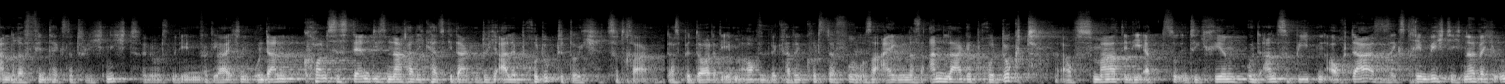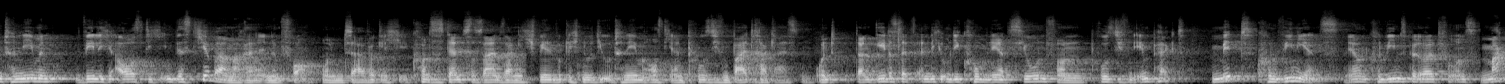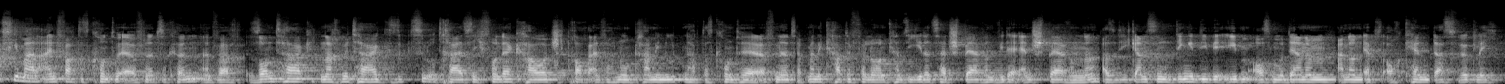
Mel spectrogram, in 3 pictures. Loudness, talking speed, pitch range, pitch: -16 LUFS, 195 wpm, 105-125 Hz, 115 Hz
